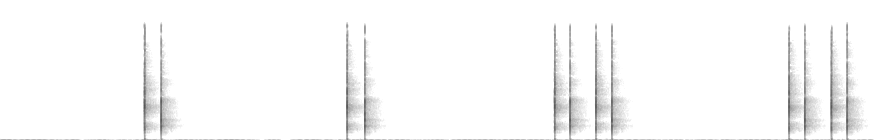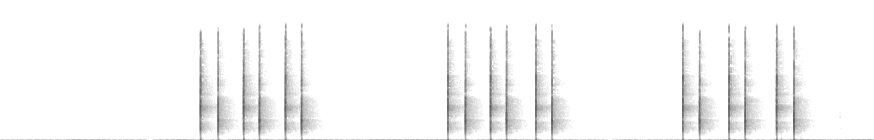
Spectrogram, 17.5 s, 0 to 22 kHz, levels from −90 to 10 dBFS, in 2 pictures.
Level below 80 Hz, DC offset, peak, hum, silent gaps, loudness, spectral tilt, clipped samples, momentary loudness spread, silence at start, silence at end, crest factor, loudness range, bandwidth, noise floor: -68 dBFS; under 0.1%; -2 dBFS; none; none; -32 LUFS; 2.5 dB/octave; under 0.1%; 4 LU; 1.45 s; 0.8 s; 36 dB; 4 LU; 16 kHz; -71 dBFS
